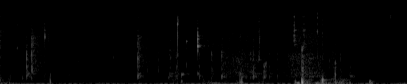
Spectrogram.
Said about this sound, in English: Let me take a real quick sip.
